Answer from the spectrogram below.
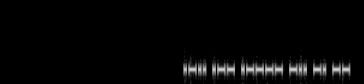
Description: Morse code, heard as a keyed tone, about 49 wpm, 700 Hz. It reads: LW1DNM
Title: DXCC-100 Call Signs - 6 Characters - 50wpm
